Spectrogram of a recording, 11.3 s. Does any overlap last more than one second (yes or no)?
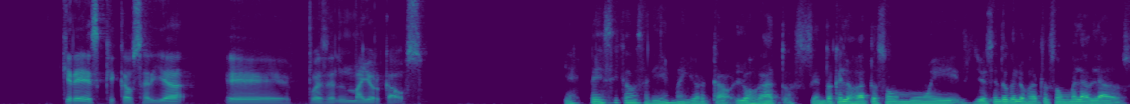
no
